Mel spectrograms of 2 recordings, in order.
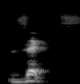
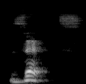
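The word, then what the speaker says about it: sechs: আমরা সাধারণত দেখেছি অনেক জার্মানের ক্ষেত্রে জেডটা স বা এস এর মতো উচ্চারণ হয়, আবার এসটা অনেক সময় এস ও উচ্চারণ হয়, আবার জ বা বর্গীয় জ যেটা বলে থাকি আমরা বাংলাতে ওইটার মতো উচ্চারণ হয়। তাহলে এটার প্রনাউন্সিয়েশন কি হচ্ছে জ্যাক্স।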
